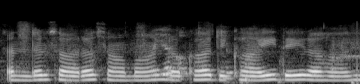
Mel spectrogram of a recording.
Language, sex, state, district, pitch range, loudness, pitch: Hindi, female, Madhya Pradesh, Bhopal, 195-215 Hz, -13 LUFS, 205 Hz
